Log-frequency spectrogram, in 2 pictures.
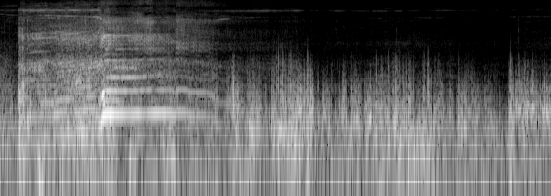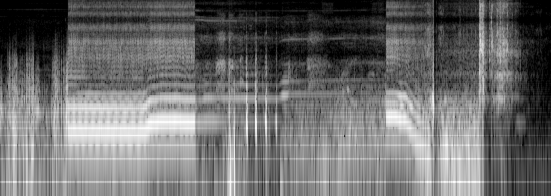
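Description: Electric motor of a radio-controlled model glider whining in flight, its pitch stepping up and down with the throttle and falling steeply about three-quarters of the way through, with wind noise on the microphone.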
